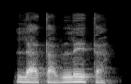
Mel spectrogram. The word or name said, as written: La tableta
